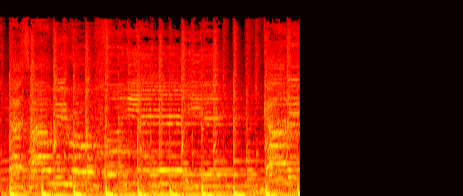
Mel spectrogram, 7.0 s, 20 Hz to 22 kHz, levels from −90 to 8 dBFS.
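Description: An audio dropout to silence begins at 4.49 s and runs to the end. The input was likely lost while recording continued, leaving silence without room tone.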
